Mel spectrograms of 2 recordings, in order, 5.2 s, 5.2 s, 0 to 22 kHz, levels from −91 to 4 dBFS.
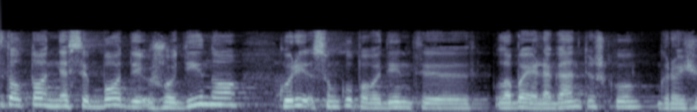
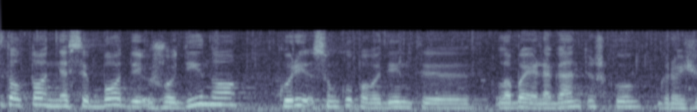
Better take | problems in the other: first | background sound (Rain); 15 dB below the speech

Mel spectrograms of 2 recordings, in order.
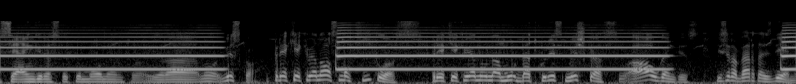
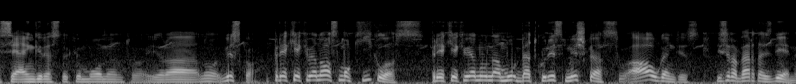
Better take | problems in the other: second | background sound (Trumpet); 4 dB above the speech

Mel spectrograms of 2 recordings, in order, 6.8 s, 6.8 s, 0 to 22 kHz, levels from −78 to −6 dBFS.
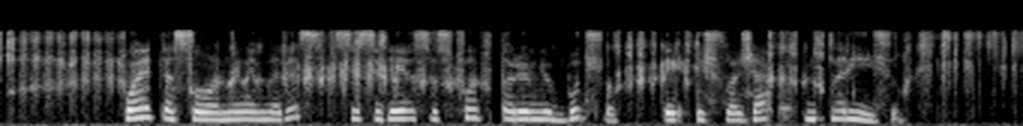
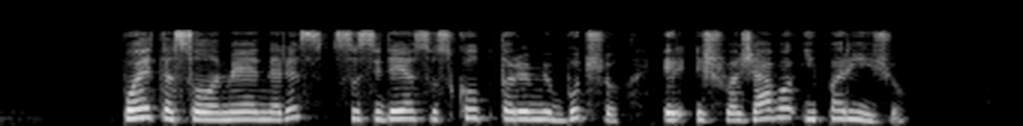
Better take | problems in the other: second | noise reduction (neural diffusion model UNIVERSE++)

